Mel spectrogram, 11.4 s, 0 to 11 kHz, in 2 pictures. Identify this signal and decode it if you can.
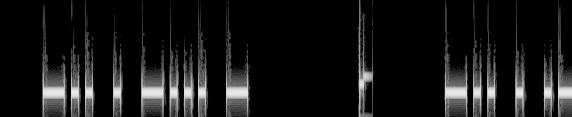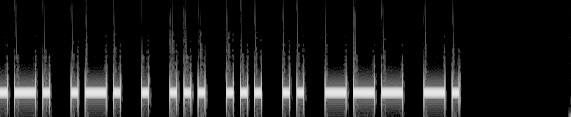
Morse code, heard as a keyed tone, about 17 wpm, 700 Hz. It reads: DEBT DEPRESSION
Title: Sentences from Top 1300 Words - New Word Drill Alt - 17wpm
